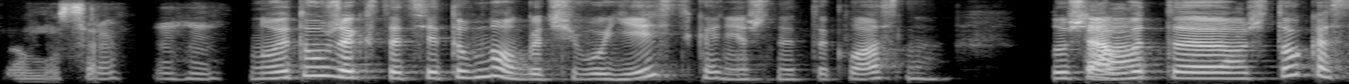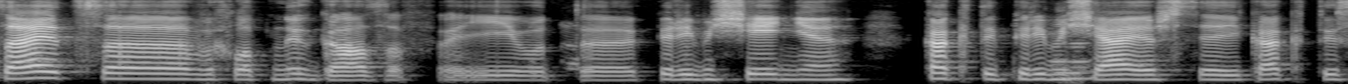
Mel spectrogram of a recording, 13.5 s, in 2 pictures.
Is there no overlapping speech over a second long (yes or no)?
yes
